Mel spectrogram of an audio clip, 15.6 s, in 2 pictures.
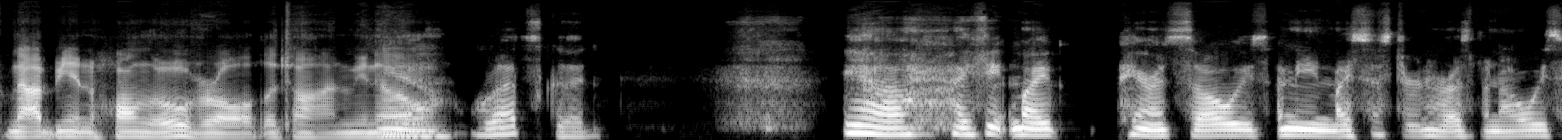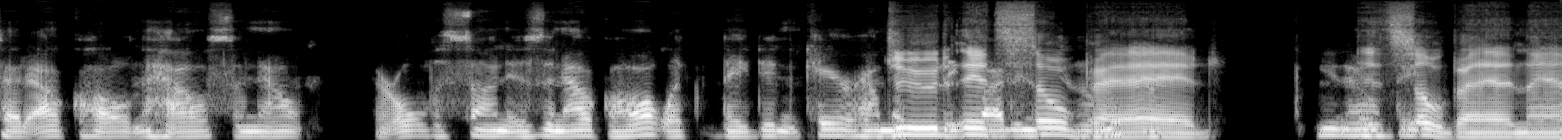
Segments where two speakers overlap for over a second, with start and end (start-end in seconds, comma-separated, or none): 12.2-13.7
